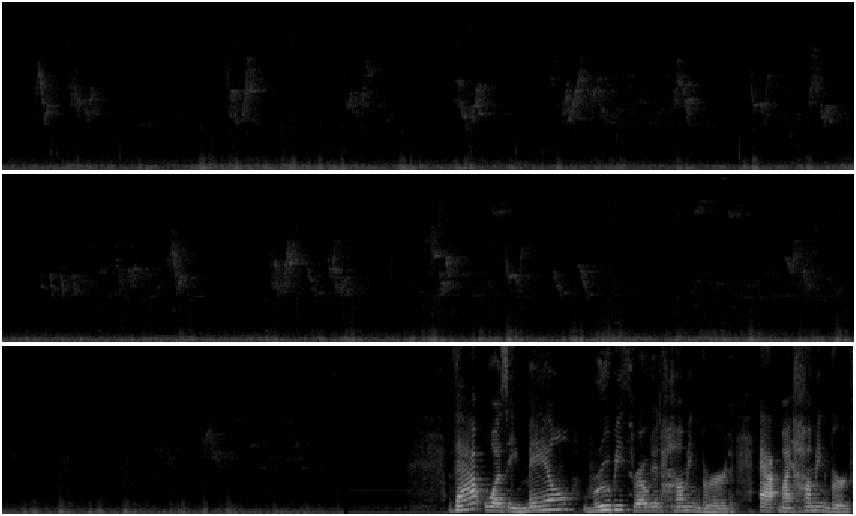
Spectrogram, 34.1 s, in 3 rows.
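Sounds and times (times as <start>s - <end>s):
high bird chirps: 0.3s - 27.3s.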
